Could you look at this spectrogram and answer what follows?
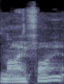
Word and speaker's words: NiFi: As can be heard, it's pronounced NiFi, and the reason for that is based on the fact that it is a rename of the original solution, which was called Niagara Files.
